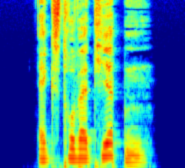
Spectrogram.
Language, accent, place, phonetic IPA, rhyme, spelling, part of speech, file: German, Germany, Berlin, [ˌɛkstʁovɛʁˈtiːɐ̯tn̩], -iːɐ̯tn̩, extrovertierten, adjective, De-extrovertierten.ogg
- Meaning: inflection of extrovertiert: 1. strong genitive masculine/neuter singular 2. weak/mixed genitive/dative all-gender singular 3. strong/weak/mixed accusative masculine singular 4. strong dative plural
